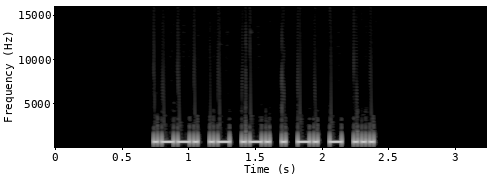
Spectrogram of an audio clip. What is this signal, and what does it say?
Morse code, heard as a keyed tone, about 40 wpm, 700 Hz. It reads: PARENTS
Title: ES:S Suffix - Top 100 Words with Base Words 40wpm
